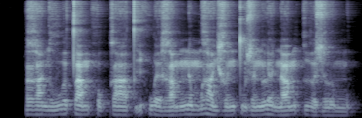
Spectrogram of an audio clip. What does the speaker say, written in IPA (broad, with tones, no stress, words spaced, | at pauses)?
ɣa̤˨˩nɣu˧ə̯t̪a˨˦m ho̰˧˨ka̤ː˨˩ t̪ḭ˧˥hwɛ̤˨˩ɣa˨˦m nə˨˦mɣa̤˨˩jɣə˨˦n t̪ṵ˧˨zə˨˦nlɛ̤˨˩naː˧m kɨ˧˩ə̯zə̤˨˩m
